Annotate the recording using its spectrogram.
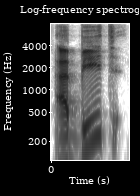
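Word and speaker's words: habite: m'appelle by the way Abid technically starts with an H but since the French H is silent we treat it like a vowel a bit that's right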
